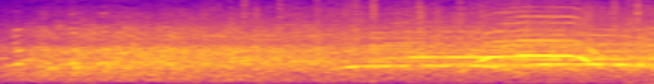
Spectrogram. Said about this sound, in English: All of Portland came out to applaud.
